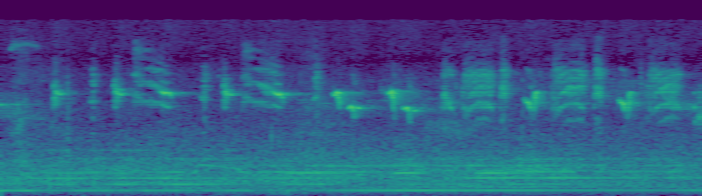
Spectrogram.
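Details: Steel-coloured catbird concealed in trees of a Saskatoon yard, where it is seldom seen, repeating short squeaky slurred notes about once a second among mixed chirps and a brief buzzy phrase, over a constant low drone.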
